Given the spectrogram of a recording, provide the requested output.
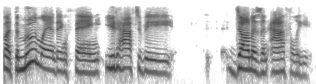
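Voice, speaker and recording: A woman's voice: medium pitch, a little slow, fairly bright tone, dry recording, highs cut off. A middle-aged woman co-hosting a podcast, chatting casually and giving her opinions. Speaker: podcast co-host.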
